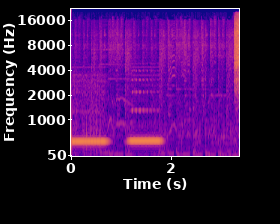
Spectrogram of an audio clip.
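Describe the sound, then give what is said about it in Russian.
A telephone line rings: two long, steady electronic ring tones separated by a short gap, loud as if heard through the handset, followed by a stretch of low background noise. “То ли они разучились уже звонить.”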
